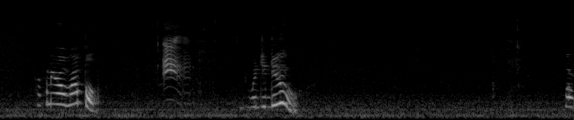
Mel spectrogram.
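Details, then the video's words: Indoor house cat meowing repeatedly, rising-then-falling harmonic cries, three clear meows within seven seconds, interleaved with a woman talking to the cat about being rumpled. "Talking Cat"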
